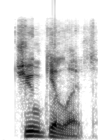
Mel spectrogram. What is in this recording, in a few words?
"jugulate", American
